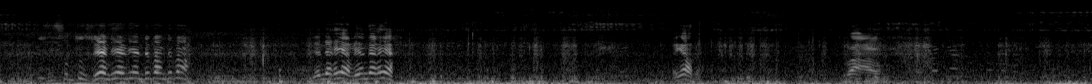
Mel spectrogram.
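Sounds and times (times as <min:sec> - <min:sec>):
fishing reel winding: 0:00.0 - 0:10.9.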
